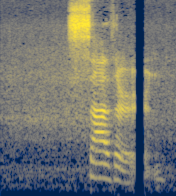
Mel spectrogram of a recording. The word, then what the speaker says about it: southern: the sound together Saturn southern and make sure for th the the air comes out continuously so you don't want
